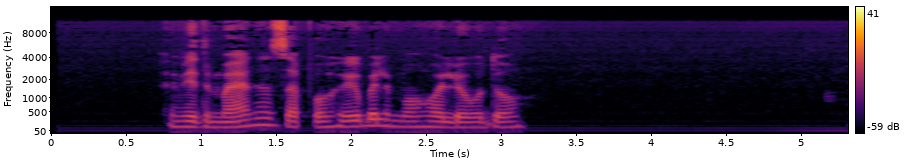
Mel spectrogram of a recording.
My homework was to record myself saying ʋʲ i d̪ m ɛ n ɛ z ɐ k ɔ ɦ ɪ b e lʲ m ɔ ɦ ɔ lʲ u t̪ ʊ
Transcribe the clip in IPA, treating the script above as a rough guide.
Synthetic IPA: ʋʲ i d̪ m ɛ n ɛ z ɐ p ɔ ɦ ɪ b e lʲ m ɔ ɦ ɔ lʲ u d̪ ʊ

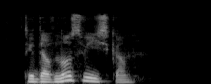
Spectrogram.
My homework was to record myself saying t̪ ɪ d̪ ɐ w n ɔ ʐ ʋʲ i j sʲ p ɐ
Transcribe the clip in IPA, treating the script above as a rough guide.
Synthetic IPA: t̪ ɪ d̪ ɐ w n ɔ z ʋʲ i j sʲ k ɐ

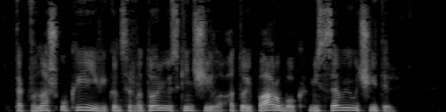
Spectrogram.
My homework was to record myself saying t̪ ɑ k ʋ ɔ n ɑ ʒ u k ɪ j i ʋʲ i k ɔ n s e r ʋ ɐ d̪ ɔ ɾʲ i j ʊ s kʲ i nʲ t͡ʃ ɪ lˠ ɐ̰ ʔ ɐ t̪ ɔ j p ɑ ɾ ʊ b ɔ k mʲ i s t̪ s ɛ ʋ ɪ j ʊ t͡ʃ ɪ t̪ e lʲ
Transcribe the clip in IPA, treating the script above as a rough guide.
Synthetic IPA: t̪ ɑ k ʋ ɔ n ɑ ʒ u k ɪ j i ʋʲ i k ɔ n s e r ʋ ɐ t̪ ɔ ɾʲ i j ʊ s kʲ i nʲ t͡ʃ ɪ lˠ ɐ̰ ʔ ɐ t̪ ɔ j p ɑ ɾ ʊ b ɔ k mʲ i s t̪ s ɛ ʋ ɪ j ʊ t͡ʃ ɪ t̪ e lʲ

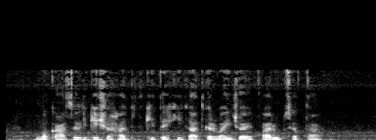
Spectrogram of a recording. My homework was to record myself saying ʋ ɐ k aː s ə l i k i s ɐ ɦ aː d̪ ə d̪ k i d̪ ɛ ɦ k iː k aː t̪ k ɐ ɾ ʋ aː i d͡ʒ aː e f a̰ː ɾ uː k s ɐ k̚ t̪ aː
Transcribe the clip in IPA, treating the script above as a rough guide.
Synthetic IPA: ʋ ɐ k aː s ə l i k i ʃ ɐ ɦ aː d̪ ə t̪ k i t̪ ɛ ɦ k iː k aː t̪ k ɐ ɾ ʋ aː i d͡ʒ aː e f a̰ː ɾ uː k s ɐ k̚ t̪ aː

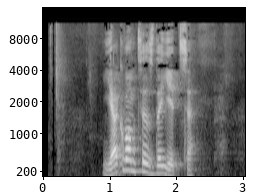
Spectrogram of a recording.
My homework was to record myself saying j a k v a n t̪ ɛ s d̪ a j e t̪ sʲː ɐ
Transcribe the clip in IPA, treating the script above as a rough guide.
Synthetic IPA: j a k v a m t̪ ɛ z d̪ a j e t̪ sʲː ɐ

